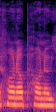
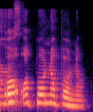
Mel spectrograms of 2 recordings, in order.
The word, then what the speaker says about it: Ho'oponopono: Ho'oponopono. Okay, yes. Ho'oponopono. Honopono. Okay. It's got another syllable for us, right?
